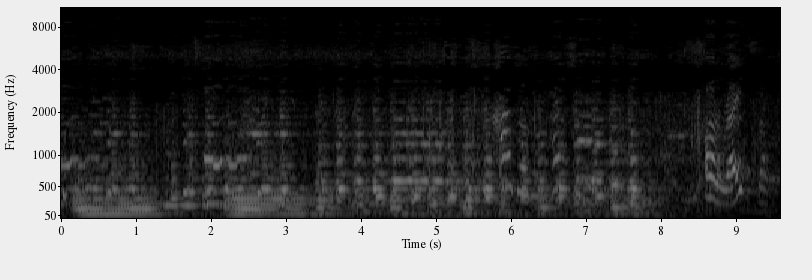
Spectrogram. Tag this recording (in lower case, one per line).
music
speech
